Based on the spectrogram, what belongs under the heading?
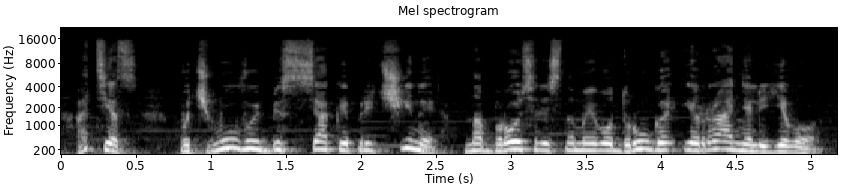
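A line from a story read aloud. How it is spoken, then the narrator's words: Frowning exclamation. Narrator (Russian): Нахмурившись, она воскликнула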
